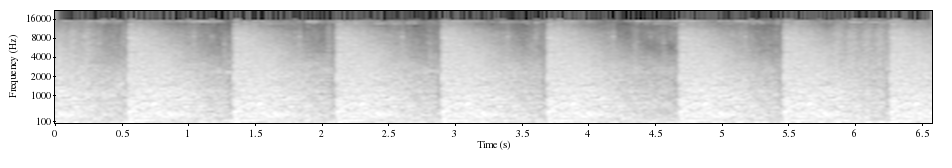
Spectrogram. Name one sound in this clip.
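A rifle fires loud shots at a steady pace.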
